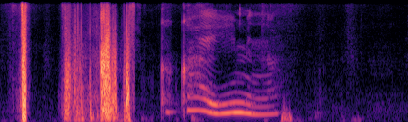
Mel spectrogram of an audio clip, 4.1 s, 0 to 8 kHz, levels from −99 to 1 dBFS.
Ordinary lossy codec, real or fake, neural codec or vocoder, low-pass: none; real; none; 7.2 kHz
